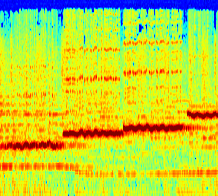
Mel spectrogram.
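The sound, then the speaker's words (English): A loud whistled melody of long sustained notes that step upward in pitch, carried over a soft, low musical backing, with no talking, from the radio show The Whistler. “The Whistler.”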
